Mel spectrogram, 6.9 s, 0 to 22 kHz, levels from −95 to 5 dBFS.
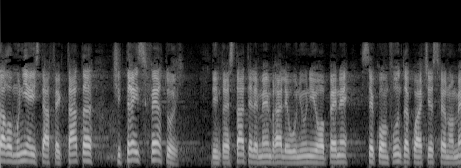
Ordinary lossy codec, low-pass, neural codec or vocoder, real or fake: none; none; none; real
